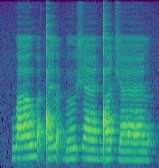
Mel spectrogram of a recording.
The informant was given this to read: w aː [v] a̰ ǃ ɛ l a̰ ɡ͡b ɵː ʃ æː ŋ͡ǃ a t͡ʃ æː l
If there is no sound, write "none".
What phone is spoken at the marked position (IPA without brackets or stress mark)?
w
